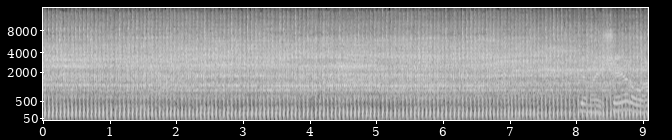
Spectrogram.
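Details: REO Trikeabout single-cylinder engine after a homemade flywheel key replaced the partly sheared one and NOS points and condenser were fitted: steady, even chugging with no popping or spitting back through the carb; normal running, performance issue gone.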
